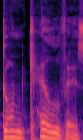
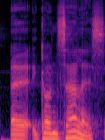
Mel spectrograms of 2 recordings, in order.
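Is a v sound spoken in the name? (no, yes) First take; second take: yes; no. First: The name is said with a v sound. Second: The name is said without a v sound. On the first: The speaker calls it wrong. "it looks like Gonçalves" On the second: The speaker calls it right. "You don't pronounce the V"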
